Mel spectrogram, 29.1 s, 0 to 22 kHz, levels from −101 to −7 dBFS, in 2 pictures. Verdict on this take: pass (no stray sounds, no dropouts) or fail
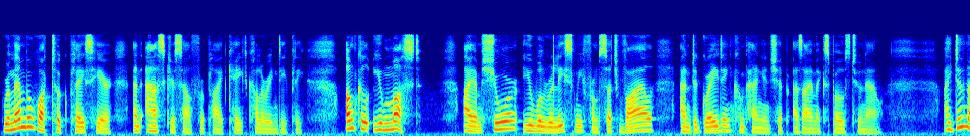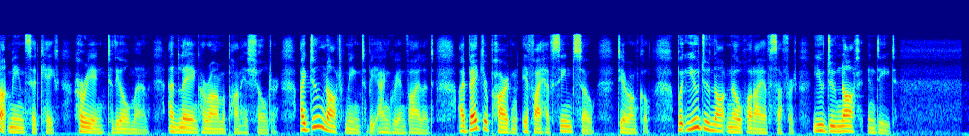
pass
